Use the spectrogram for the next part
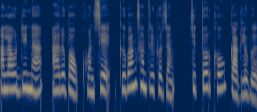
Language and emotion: Bodo, neutral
